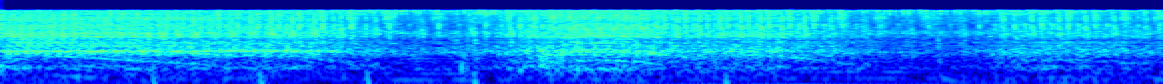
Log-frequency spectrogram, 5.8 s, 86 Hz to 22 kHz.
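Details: 2006 Jeep Commander 5.7L Hemi at idle after lifter replacement for a lifter tick: even, steady idle with only light, quick injector ticking, no shaking, rough idle, misfires or lifter clatter; check engine light off. Normal idle.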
